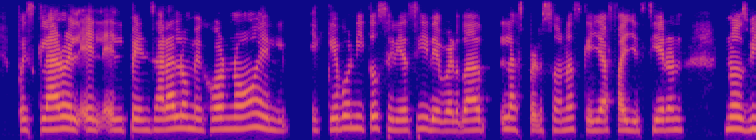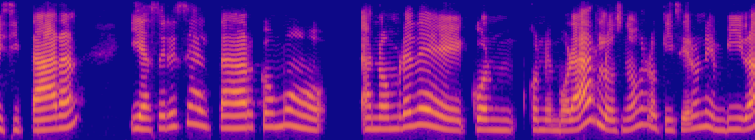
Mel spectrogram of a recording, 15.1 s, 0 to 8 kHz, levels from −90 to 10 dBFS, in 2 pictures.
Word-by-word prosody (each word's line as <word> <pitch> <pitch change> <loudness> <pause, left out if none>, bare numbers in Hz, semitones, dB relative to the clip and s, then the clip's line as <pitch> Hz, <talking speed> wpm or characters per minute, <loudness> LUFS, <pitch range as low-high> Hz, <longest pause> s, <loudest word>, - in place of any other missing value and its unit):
pues 225 +1 -8
claro, 235 +2 +4
el 245 -2 +2
el 230 -2 -1
el 225 0 -4
pensar 225 0 -1
a 245 - +4
lo 260 0 0
mejor, 235 0 -2
¿no? 250 +3 0
El 235 -6 -5 0.4
qué 240 +1 -2
bonito 260 -1 -3
sería 225 -4 -5
si 245 +2 -7
de 220 -1 0
verdad 215 +2 0
las 240 -1 -4
personas 220 - -7
que 215 - -6
ya 210 0 -1
fallecieron 220 +2 -3 0.4
nos 250 -1 0
visitaran, 230 +4 +6 0.5
y 255 - +1
hacer 260 +3 -2
ese 300 +5 -5
altar 270 -4 +3
como 290 -5 -1 0.3
a 245 - 0
nombre 250 +4 0
de 280 -10 +3
con 225 -2 -2
conmemorarlos, 225 - +3
¿no?, 250 +8 -5
lo 280 -5 -6
que 225 - -10
hicieron 260 +6 -5
en 245 -6 -6
vida. 240 +2 +2
235 Hz, 160 wpm, -24 LUFS, 225-265 Hz, 0.5 s, visitaran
